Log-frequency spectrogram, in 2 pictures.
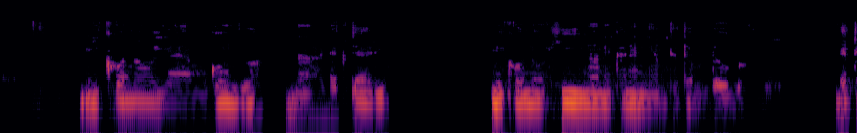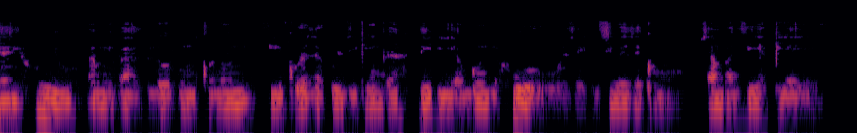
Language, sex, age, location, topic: Swahili, male, 18-24, Kisii, health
